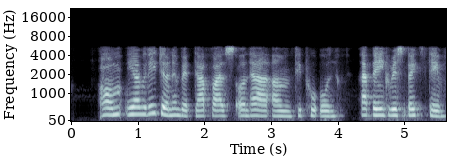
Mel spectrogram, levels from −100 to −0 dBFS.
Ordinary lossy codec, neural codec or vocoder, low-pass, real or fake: none; codec, 16 kHz in and 24 kHz out, 0.6 kbps, FocalCodec, streaming, 2048 codes; 5.4 kHz; fake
